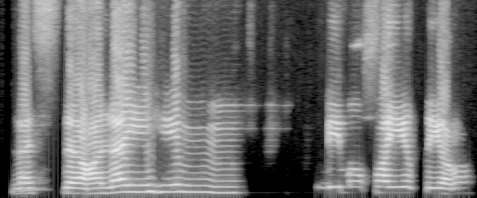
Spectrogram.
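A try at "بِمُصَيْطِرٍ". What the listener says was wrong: Iya, balik lagi jadi tebal. Nanti latihan lagi ya.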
